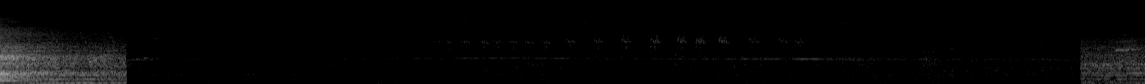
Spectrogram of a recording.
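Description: A large vehicle passing close by, fading away until it is cut off abruptly about a second in. Then near silence with a faint run of quick high chirps for a few seconds, and a steady low rumble starting suddenly near the end.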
